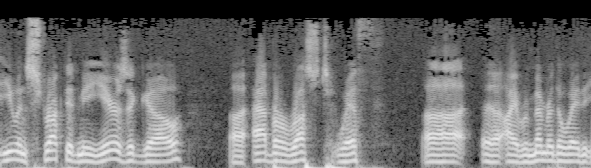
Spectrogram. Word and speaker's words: Aberystwyth: I say Aberystwyth, and then you've got it.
